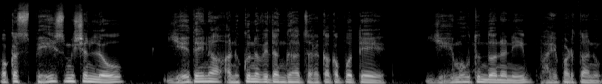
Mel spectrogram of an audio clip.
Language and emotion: Telugu, fearful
